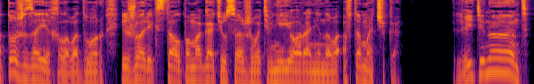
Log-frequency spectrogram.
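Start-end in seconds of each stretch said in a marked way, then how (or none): 5.7-6.6 restrained narrator's shout; narrated call. A narrator's reading. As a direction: call out to the lieutenant, understated. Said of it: "закричал Буторин".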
